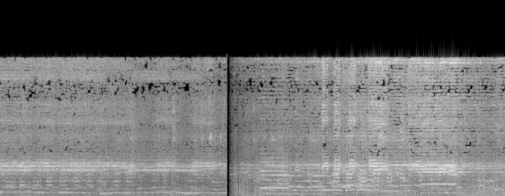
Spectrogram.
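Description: Long held tooting tones that waver a little in pitch, a lower tone breaking in and out, over the noise of motorbikes and road traffic. The sound drops out for an instant about halfway and comes back with higher tones, one sliding slowly down.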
